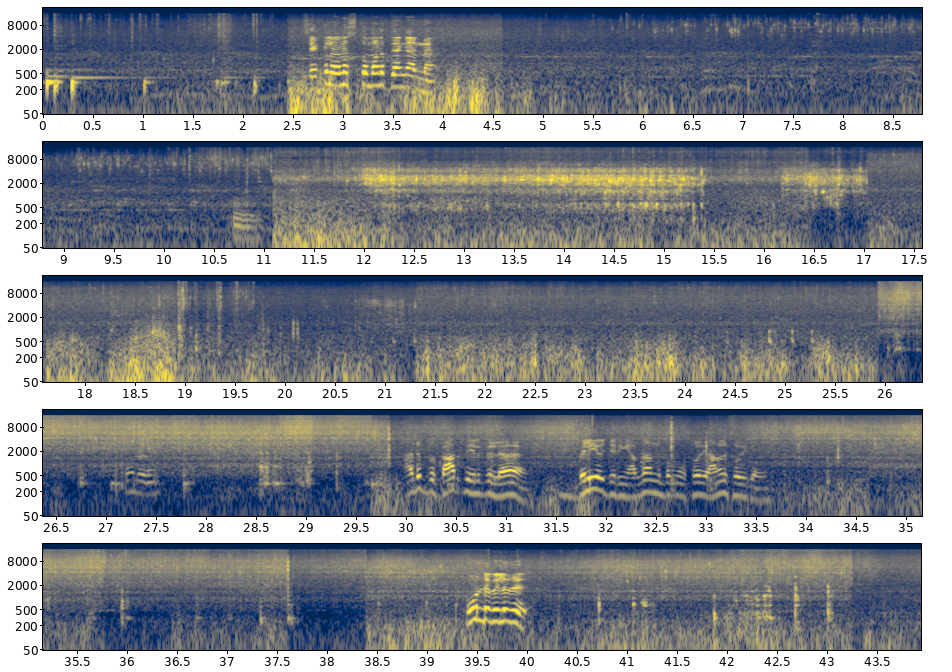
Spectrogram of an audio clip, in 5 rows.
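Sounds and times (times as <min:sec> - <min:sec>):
loud steady hiss: 0:00.0 - 0:10.1, 0:10.7 - 0:43.9
vegetables sizzling in hot oil: 0:09.2 - 0:43.9
ladle stirring in a pan: 0:26.0 - 0:29.9, 0:40.7 - 0:43.3.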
